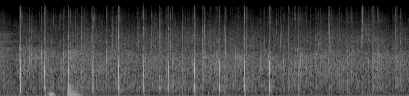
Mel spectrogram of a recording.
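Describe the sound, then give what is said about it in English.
Applause in a church service for people standing to be honoured for their service: many distinct, fairly evenly spaced claps, rather faint and sparse, continuing at a steady pace with no talking. “Maybe just give a round of applause to everyone that's”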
